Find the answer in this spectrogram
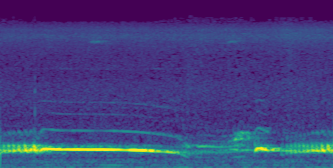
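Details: Puter pelung dove singing in a training recording: a long, low, steady coo lasting nearly two seconds, then a trembling rolling coo after a short pause.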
